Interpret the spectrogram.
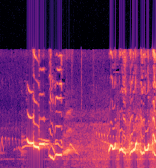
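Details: Oriental magpie-robin in morning ngropel song: sliding whistled notes, then a fast run of bright, looping whistles repeated in quick pulses over a faint hum.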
